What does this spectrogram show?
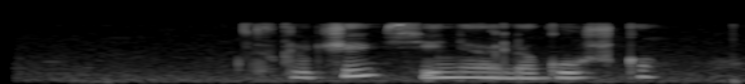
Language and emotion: Russian, sad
